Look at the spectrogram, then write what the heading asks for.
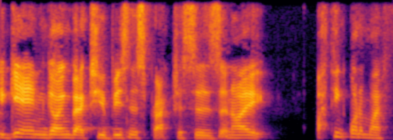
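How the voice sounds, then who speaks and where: Against a quiet background, the speaker talks with fairly even intonation in an Australian accent. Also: woman. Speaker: AI governance consultant. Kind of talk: casual chat. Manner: fast.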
